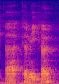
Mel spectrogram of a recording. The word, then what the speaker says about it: Kumiko: No, my full name's actually Kumiko, Kumiko. It's actually Japanese, believe it or not. Yeah, my name's actually Japanese. I think it's pronounced Kumiko.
